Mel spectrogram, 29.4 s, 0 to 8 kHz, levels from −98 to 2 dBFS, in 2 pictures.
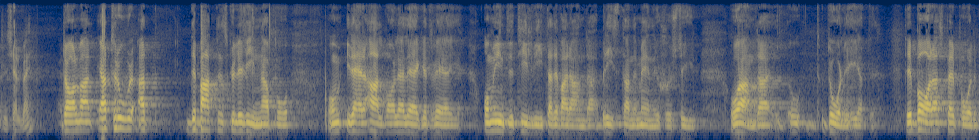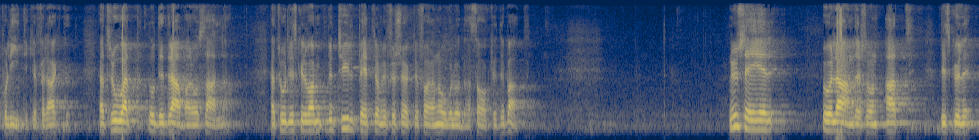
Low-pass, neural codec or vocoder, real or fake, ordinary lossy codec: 7.2 kHz; none; real; none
